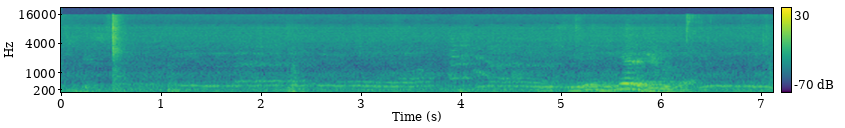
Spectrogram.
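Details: A cat meowing in a series of drawn-out, wavering meows, each slightly rising then falling, growing louder and more insistent toward the end, with faint human voices and low background hum.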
